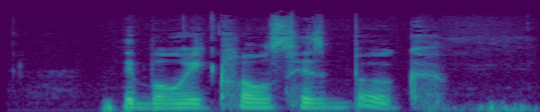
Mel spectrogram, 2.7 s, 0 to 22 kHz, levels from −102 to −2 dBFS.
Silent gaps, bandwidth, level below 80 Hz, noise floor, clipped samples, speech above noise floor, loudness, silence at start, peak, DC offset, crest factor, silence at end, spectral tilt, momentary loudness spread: none; 15 kHz; -66 dBFS; -63 dBFS; under 0.1%; 22 dB; -41 LUFS; 0.5 s; -20 dBFS; under 0.1%; 22 dB; 0.05 s; -4.5 dB/octave; 17 LU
